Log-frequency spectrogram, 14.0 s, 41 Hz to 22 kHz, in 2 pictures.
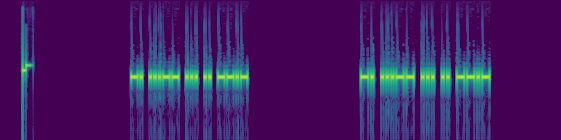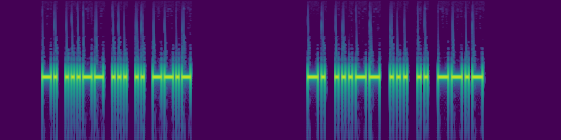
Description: Morse code, heard as a keyed tone, about 35 wpm, 700 Hz. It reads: N3SIQ N3SIQ N3SIQ N3SIQ
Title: Speed Racing - USA 1x3 Call Signs 28wpm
